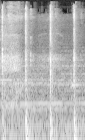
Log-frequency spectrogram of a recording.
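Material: Ice.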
